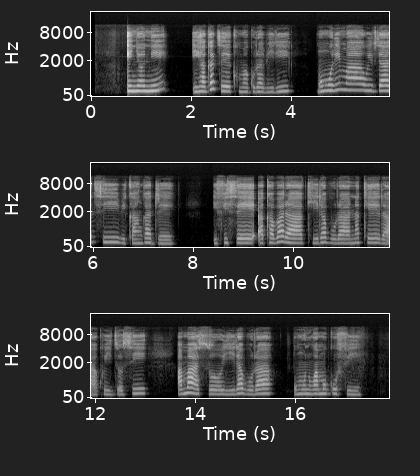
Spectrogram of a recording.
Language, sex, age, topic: Rundi, female, 25-35, agriculture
